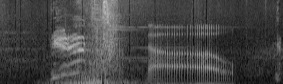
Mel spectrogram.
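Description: A man screams loudly.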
